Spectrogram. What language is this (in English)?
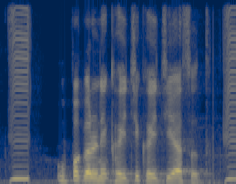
Marathi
